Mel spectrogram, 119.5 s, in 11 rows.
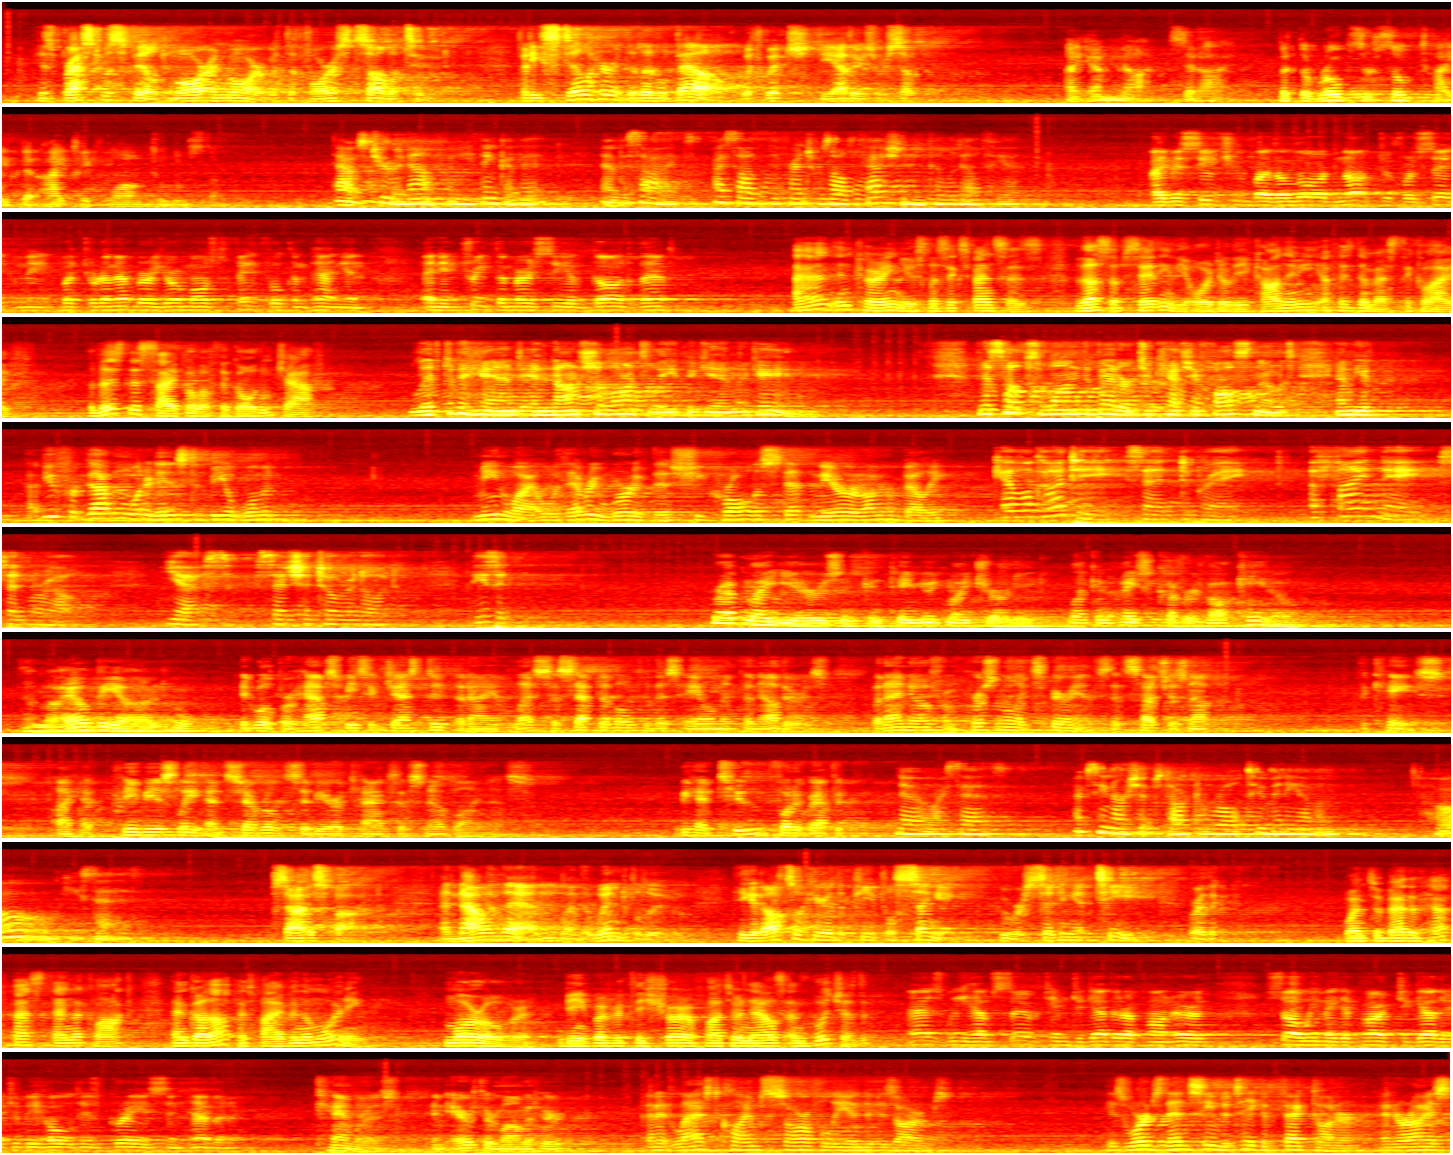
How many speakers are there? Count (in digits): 10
